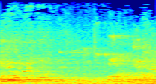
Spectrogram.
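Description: Young people's voices calling and chattering, echoing in a large sports hall, over repeated low thuds.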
